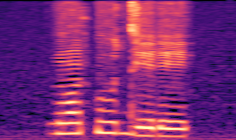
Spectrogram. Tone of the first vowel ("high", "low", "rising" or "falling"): high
